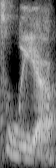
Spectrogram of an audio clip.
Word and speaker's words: Thalia: Yes, and it's pronounced Talia, but all good.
